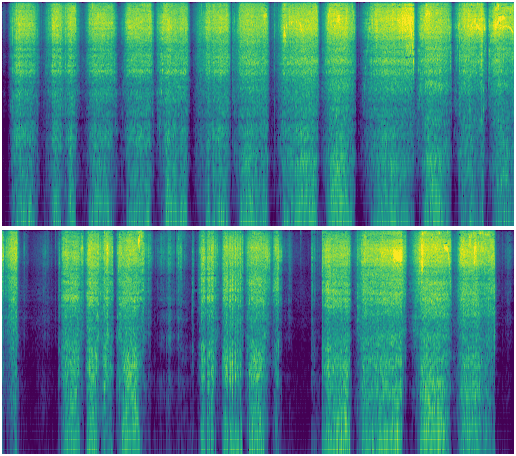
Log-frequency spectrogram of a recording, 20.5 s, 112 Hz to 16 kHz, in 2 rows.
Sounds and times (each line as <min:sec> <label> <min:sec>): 0:00.1 polystyrene 0:15.9
0:16.8 polystyrene 0:20.4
